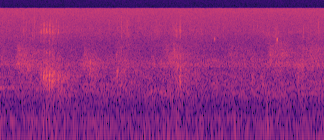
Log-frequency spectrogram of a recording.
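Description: A horse walking on a sand arena: faint, soft hoofbeats at uneven intervals over a steady low hum.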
